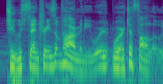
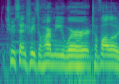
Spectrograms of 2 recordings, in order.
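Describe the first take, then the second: First: A deep, gravelly put-on voice is used. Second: The speaker's ordinary natural voice is used. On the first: The speaker calls it wrong. "I'm using the, the Batman voice" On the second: The speaker calls it right. "I gotta stop that"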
